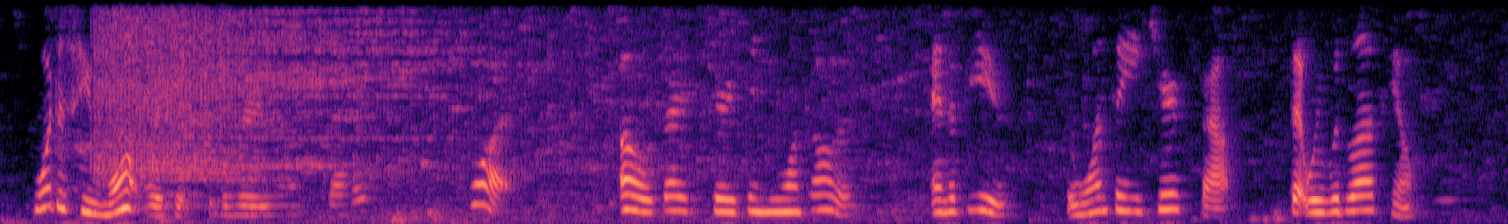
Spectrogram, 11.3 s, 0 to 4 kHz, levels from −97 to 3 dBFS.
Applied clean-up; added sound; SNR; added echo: classical method log-MMSE.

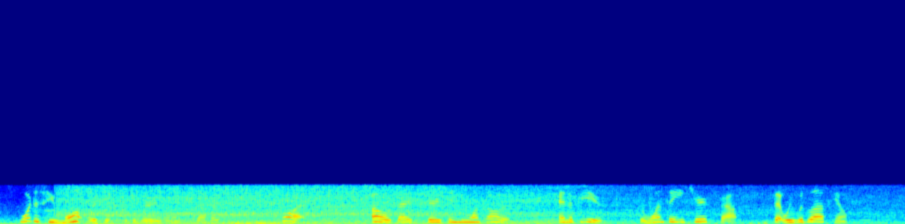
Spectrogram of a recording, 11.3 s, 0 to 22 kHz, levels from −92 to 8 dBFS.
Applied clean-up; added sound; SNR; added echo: none; Bus; 9 dB; none.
